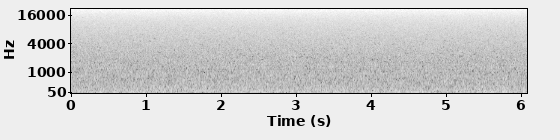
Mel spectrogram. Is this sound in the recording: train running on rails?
no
